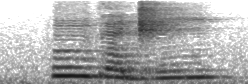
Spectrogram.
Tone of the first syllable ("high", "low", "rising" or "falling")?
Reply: high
